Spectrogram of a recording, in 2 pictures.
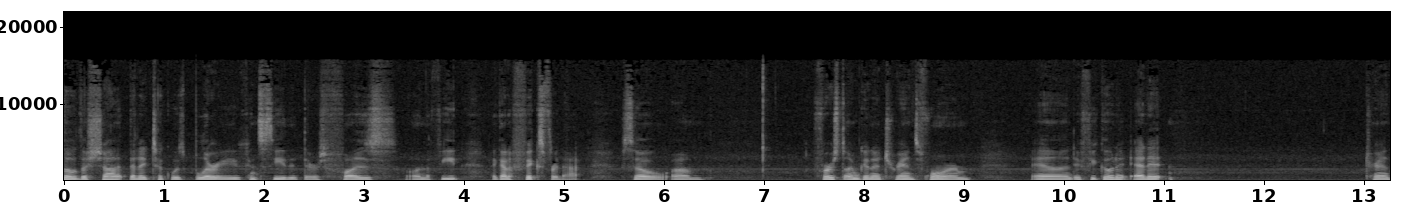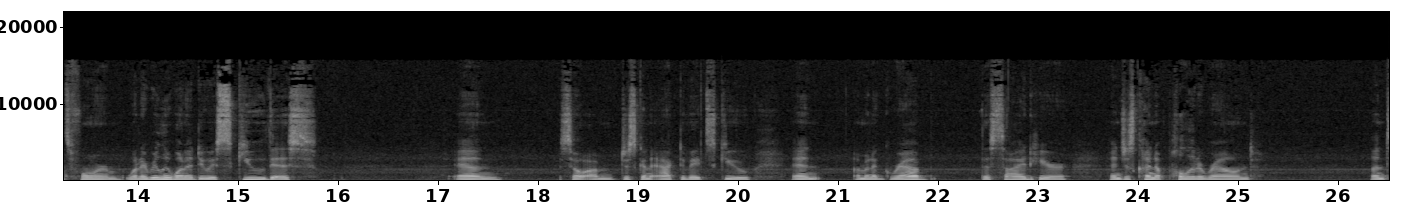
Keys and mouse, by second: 10.0 click, 15.8 click, 22.8 click.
